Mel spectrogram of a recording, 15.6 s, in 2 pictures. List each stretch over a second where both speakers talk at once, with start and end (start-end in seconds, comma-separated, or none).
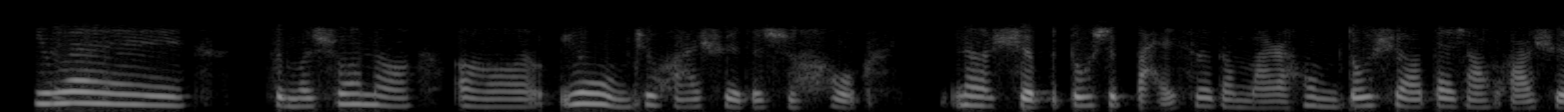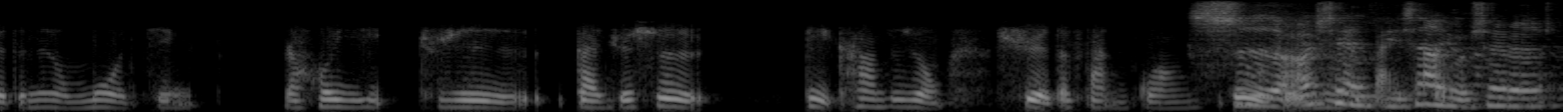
13.8-15.1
